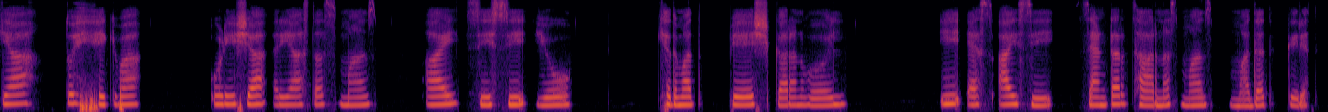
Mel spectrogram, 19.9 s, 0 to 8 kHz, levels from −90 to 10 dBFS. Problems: none marked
